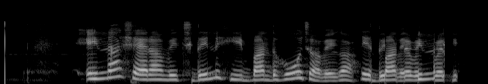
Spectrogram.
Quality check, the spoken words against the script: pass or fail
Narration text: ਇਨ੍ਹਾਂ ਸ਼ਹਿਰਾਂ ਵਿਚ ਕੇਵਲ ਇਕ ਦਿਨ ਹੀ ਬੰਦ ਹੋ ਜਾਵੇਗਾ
fail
